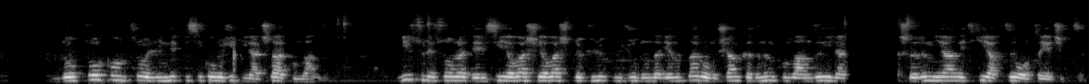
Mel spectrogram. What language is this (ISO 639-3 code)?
tur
